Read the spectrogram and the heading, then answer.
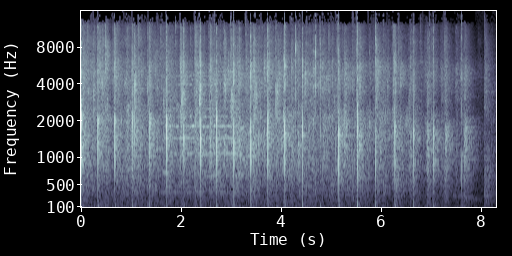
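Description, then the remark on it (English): An audience applauds, a dense wash of many hands with sharp claps marking a steady rhythmic beat, holding strong for several seconds before quickly fading out. “Can we give him one more round of applause?”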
